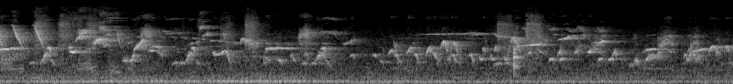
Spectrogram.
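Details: White-rumped shama song of rapid sharp chirps and short whistled notes in lively bursts, with a low background hum.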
